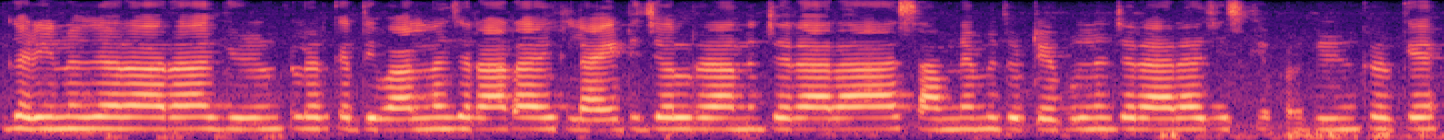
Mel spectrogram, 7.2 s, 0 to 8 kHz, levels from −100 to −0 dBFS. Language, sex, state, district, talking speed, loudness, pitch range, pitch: Hindi, female, Haryana, Rohtak, 280 wpm, -14 LUFS, 240-245 Hz, 240 Hz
